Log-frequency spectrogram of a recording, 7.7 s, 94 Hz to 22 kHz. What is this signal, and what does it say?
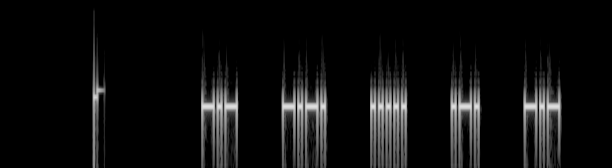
Morse code, heard as a keyed tone, about 25 wpm, spaced as for 12 wpm, 700 Hz. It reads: KC5RK
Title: USA Call Signs - 4x Character Spacing - 25wpm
